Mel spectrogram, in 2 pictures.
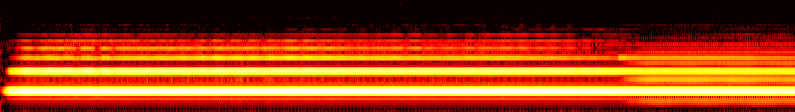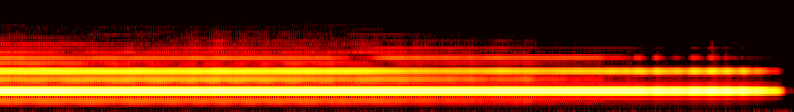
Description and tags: A long tone (approx. E flat) that evolves to multiphonics.
howie, long, multiphonics, sax, smith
